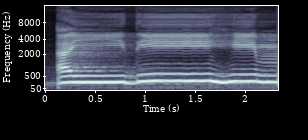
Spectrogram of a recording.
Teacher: Karena setelah kasrahnya ada ya mati maka ini kita dorong kita panjangin dua harakat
